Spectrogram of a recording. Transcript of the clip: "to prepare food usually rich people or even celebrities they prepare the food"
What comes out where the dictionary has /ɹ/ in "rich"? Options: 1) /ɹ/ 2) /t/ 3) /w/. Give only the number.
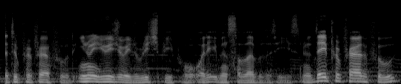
1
